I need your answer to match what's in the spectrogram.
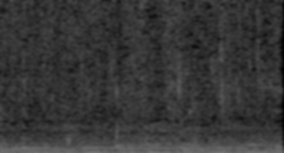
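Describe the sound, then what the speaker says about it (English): Ambient rain in the village-building game Banished, a steady dense patter of raindrops falling on surfaces, soft and even throughout with no voices. "The ambient sounds are amazing. The frogs, the rain, everything is really good."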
